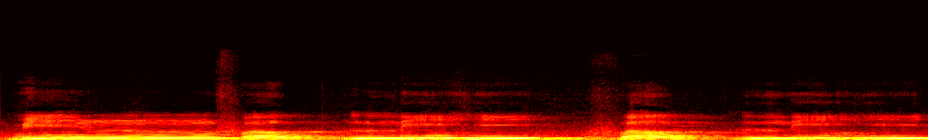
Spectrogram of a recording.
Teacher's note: huruf dad min fadlihi, jangan fadlihi, dia bukan huruf qalqalah, tahan. Min fadlihi, fadlihi, jaga di situ.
